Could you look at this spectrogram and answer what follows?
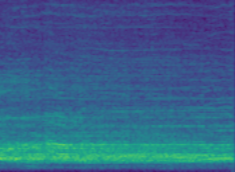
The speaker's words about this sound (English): Holler, holler, somebody scream.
